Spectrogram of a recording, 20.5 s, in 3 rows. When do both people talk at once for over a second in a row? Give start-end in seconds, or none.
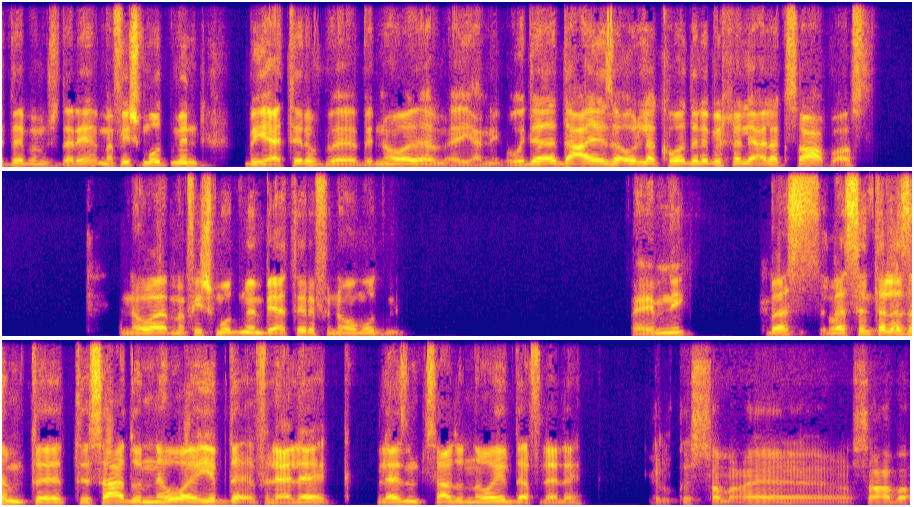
none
